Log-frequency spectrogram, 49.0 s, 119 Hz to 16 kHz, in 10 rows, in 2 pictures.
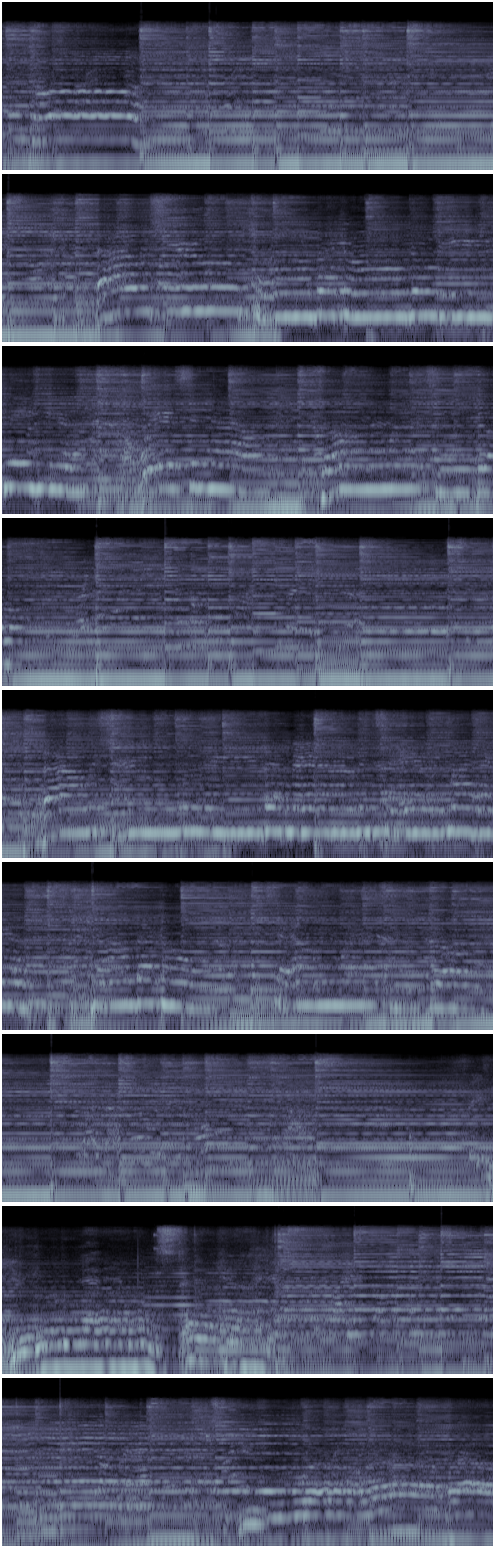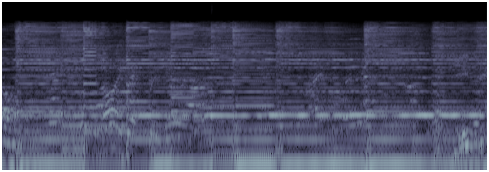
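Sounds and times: man singing: 0.0 - 49.0.

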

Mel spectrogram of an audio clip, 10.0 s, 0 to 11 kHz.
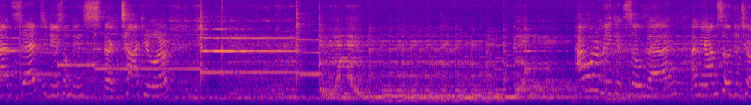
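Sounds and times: electronic keyboard music: 0.0 - 9.2.

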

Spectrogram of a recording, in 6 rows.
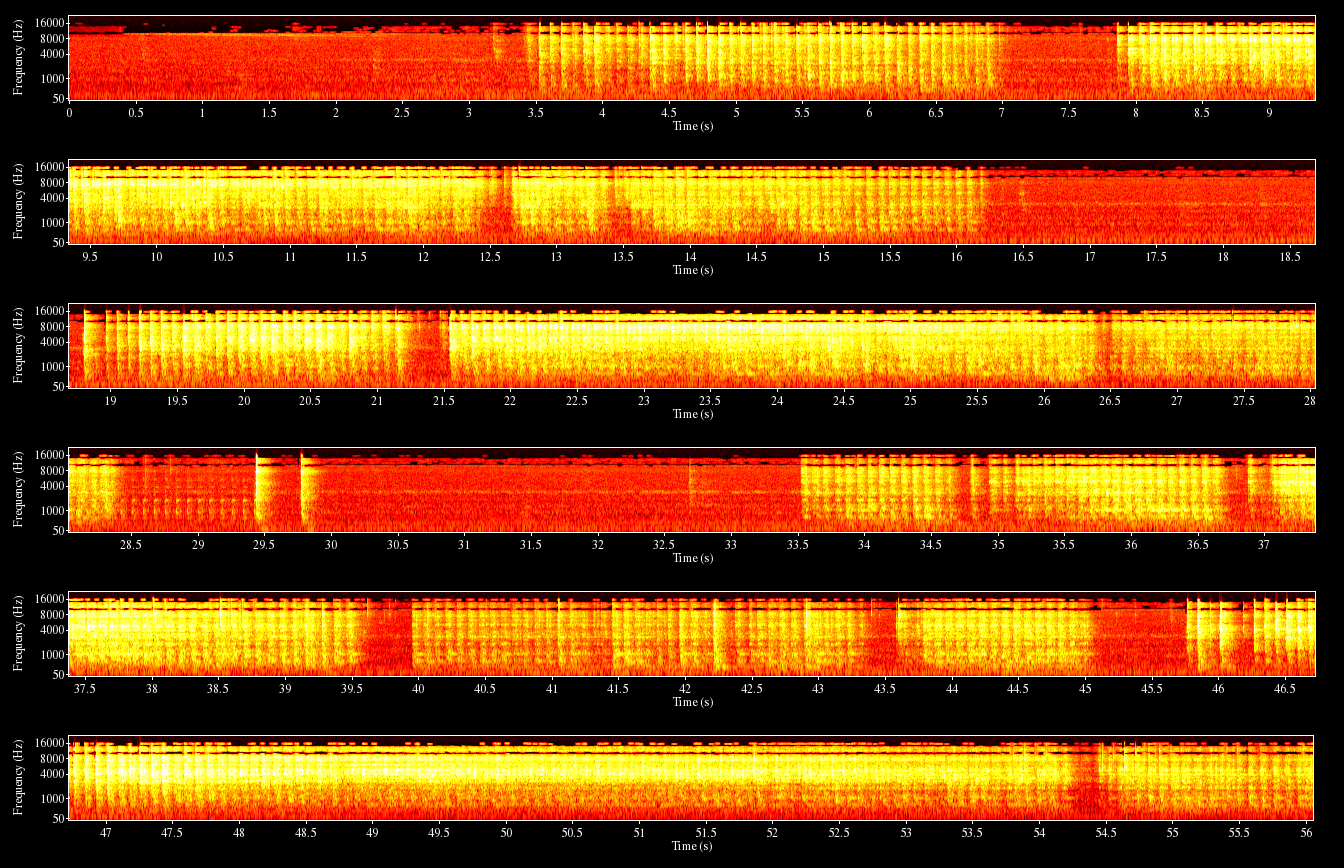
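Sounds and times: gouge scraping spinning wood: 3.4 - 7.1, 7.8 - 16.3, 18.8 - 28.9, 33.5 - 45.2, 45.8 - 56.0
lathe motor hum: 7.8 - 16.3, 18.8 - 28.9, 33.5 - 45.1, 45.8 - 56.0.

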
